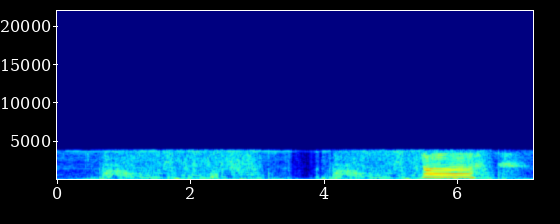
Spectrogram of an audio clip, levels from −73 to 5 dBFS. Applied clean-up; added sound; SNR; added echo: none; Packing tape, duct tape; 12 dB; none.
